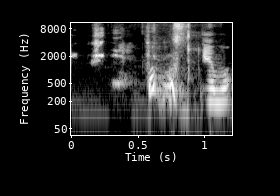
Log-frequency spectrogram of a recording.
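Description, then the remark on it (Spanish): A person sneezes once, fairly loud, a sharp breathy burst set among brief voiced sounds. “salud.”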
